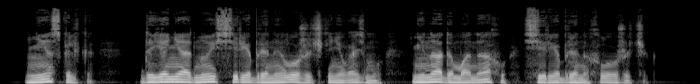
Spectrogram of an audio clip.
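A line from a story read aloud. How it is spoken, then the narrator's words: Old man, plain. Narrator (Russian): старец сказал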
